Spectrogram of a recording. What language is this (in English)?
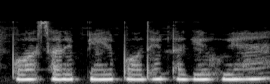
Hindi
